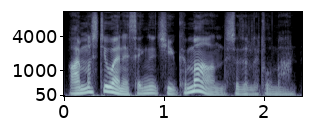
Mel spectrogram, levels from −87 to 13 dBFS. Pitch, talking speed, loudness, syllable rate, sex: 115 Hz, 275 wpm, -18 LUFS, 6.7 syllables/s, male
